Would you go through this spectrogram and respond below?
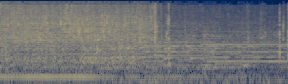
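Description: Water poured steadily into a concrete mix, a continuous trickling splash that tapers off after a couple of seconds into quieter sloshing.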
